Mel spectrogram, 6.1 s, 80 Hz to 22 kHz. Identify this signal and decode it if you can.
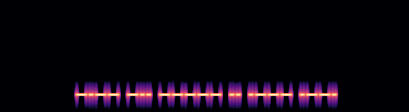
Morse code, heard as a keyed tone, about 25 wpm, 700 Hz. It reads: YD0IJP
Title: DXCC-100 Call Signs - 6 Characters - 25wpm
